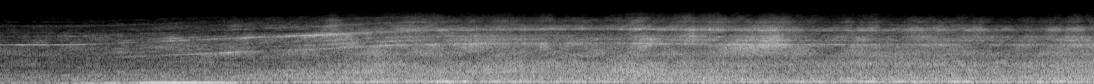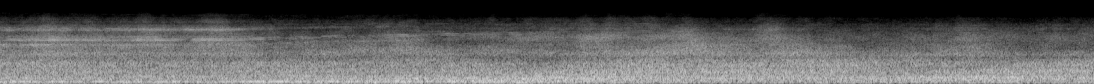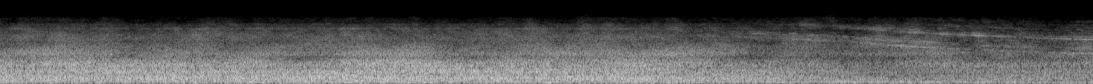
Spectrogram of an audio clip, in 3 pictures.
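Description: Aero L-39 Albatros's single turbofan jet engine running at taxi power. Its whine climbs in pitch a couple of seconds in and holds steady, then settles lower about halfway through as the jet stands lined up on the runway before take-off, and eases off again at the very end.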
